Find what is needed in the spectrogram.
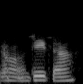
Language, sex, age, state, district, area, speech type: Nepali, female, 30-45, West Bengal, Kalimpong, rural, conversation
